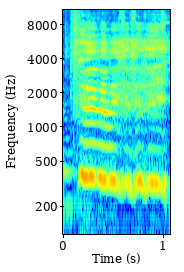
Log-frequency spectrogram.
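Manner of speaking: quick high burst of laughter; sudden laugh. Real, not acted. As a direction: laugh at yourself. Laughing while retelling her crying.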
